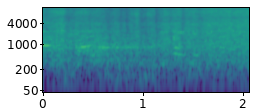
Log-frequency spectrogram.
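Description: Steady rumble and rush of a moving vehicle heard from inside, with wind noise on the microphone. Faint, indistinct voices come and go under it.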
